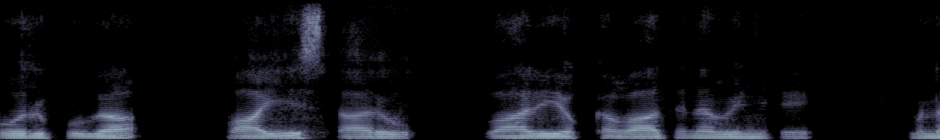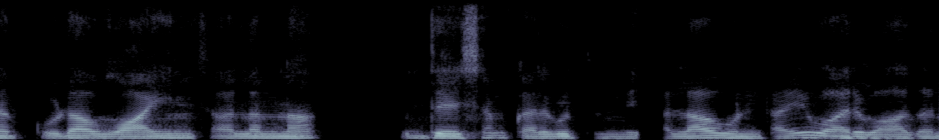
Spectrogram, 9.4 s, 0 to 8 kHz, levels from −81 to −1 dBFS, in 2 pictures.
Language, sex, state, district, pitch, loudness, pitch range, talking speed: Telugu, male, Andhra Pradesh, Anantapur, 120 Hz, -33 LUFS, 115-125 Hz, 90 wpm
